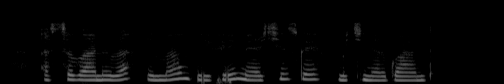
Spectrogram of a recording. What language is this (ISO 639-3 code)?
kin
